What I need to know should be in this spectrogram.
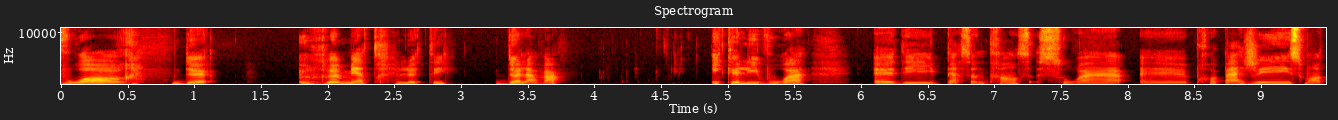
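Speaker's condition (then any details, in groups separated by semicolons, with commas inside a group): Stuttering; meditation practice for some years, found helpful; prolonged sounds, blocks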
